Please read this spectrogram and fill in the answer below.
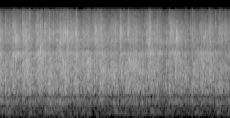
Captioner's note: applause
